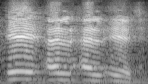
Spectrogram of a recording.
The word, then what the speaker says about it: Allah: We Muslims, when we write in English Allah, we write A-L-L-A-H. But Reverend Scofield wrote A-L-A-H. They pronounce Ella, we pronounce Allah.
